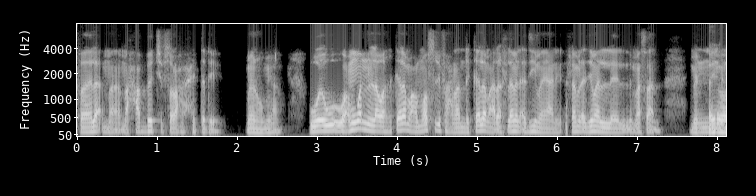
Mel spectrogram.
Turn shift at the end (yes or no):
yes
